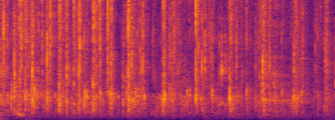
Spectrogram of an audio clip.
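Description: An audience breaks into steady applause, many hands clapping in a dense, crackling patter that holds at an even, moderate loudness for a couple of seconds without letting up.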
